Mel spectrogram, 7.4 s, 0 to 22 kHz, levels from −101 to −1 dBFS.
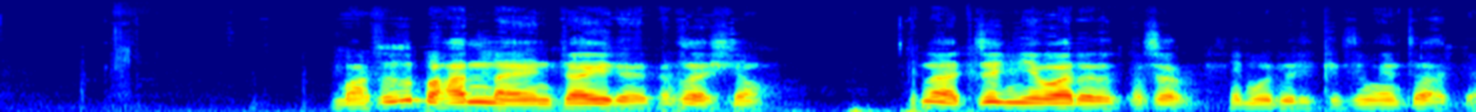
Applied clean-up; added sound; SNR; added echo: neural mask model DeepFilterNet 3.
